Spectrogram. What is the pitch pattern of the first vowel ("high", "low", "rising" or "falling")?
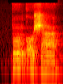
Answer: high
